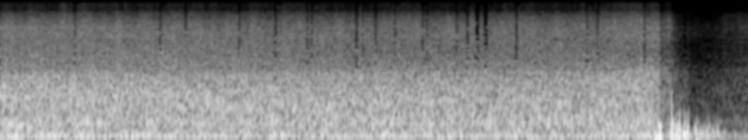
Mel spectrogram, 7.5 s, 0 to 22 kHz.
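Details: DE-N35FY clothes dryer after a fix for a bad abnormal noise: belt replaced, disassembled, cleaned and oiled. Even, constant hum and tumble with no squeal or knock, then a soft thud as it stops; running normally.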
